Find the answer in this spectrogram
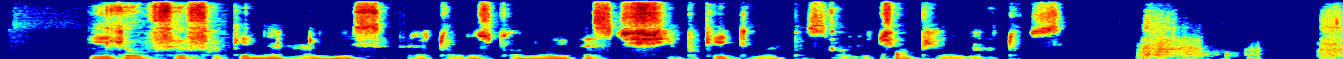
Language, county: Lithuanian, Marijampolė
